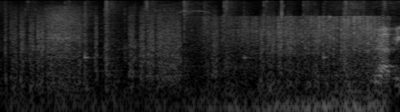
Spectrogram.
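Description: A deep rumble with a hiss above it, swelling louder over the last couple of seconds.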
